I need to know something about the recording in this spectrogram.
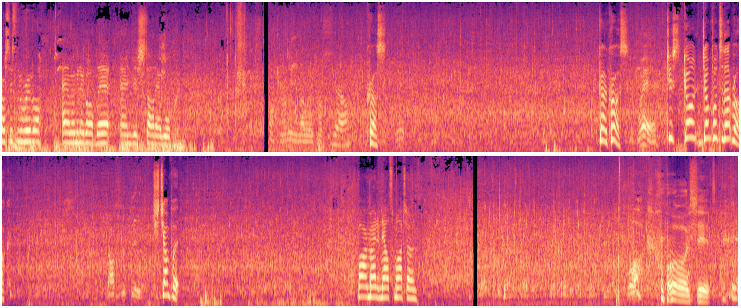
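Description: A shallow stream rushes and babbles over rocks.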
